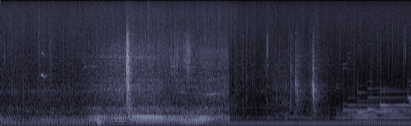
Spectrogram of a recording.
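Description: A Mercedes-Benz station wagon's engine running, with a sharp thunk like a car door shutting about two and a half seconds in. The sound cuts off suddenly partway through, then a few light clicks, and a soft music score with held notes comes in near the end.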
